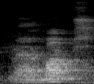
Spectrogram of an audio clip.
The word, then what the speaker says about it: Marx: Marx. The Marx. The Marx, yeah. The Marx. Yeah, kind of like Mark, as in the name Mark.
